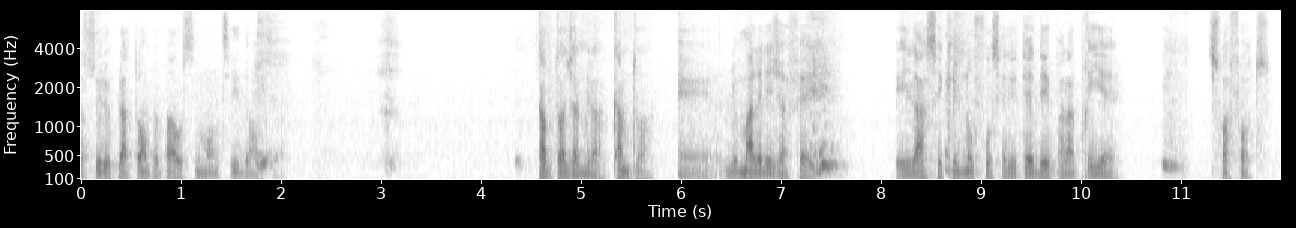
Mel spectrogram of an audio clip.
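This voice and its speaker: A man hosting a talk show, who keeps repeating apologies and calming words and pleads with a guest. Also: fairly low pitch, slight background noise. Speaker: host.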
